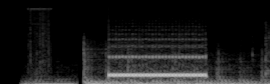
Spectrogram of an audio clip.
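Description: A telephone ringing for an incoming call: one loud, steady electronic ring under a second long, preceded by a click.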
